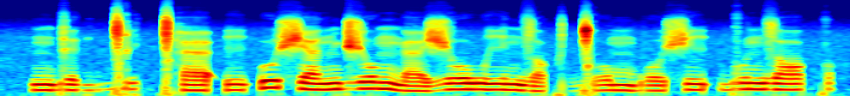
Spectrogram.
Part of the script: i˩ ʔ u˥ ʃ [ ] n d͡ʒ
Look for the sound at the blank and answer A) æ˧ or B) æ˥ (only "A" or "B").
A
